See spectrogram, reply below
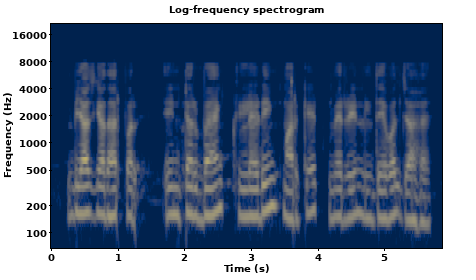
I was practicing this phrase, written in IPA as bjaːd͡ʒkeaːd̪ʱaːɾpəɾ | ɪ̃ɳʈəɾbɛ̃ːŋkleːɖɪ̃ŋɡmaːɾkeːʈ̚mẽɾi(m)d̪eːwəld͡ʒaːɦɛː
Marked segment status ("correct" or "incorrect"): incorrect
